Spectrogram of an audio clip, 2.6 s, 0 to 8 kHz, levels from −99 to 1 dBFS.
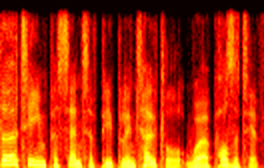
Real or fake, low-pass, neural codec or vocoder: real; 7.2 kHz; none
